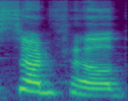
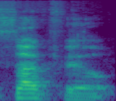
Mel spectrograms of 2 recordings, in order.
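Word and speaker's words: Sudfeld: last night if Nate sunfield is the absolute floor I I don't see how you you're not pronouncing his last name right it's suck field go ahead okay but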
